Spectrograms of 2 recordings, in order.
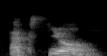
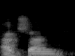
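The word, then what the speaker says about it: action: اكسيون، مش اكسن، لا مش اكشن، لا اكسيون.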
